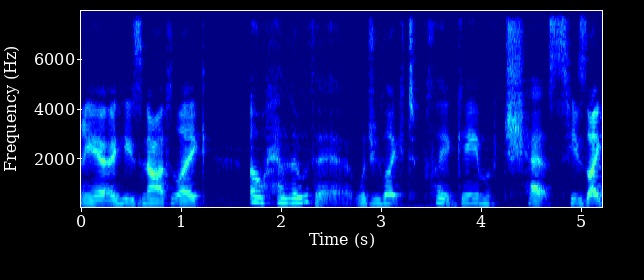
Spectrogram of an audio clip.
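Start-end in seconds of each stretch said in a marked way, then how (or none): 1.7-4.8 put-on posh, intimidating upper-class British accent. Describing how a character does not talk, in an intimidating fancy British accent. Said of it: "intimidating fancy British accent".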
